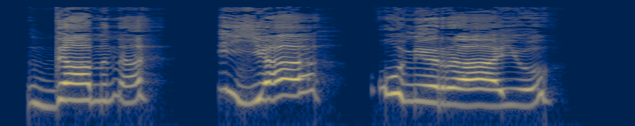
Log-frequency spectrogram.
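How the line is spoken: Theatrical moaning. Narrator (Russian): наигранно стонала сирена

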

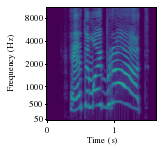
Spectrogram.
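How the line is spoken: Distant shouting female voice. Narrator (Russian): закричала из зала Василиса

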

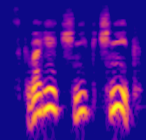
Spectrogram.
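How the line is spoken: Joyful chirping sparrow. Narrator (Russian): зачирикала радостно воробьиха

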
